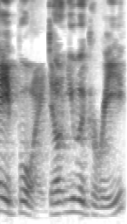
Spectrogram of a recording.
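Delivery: plain reading voice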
